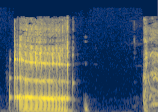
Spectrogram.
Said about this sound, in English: Great burp.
